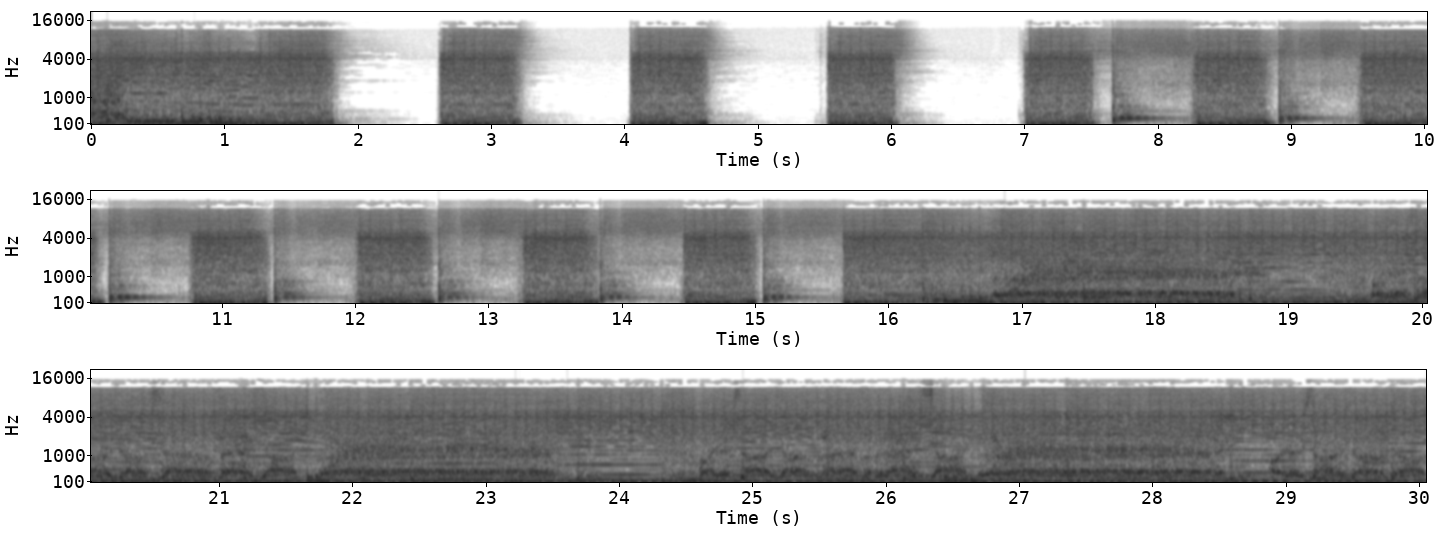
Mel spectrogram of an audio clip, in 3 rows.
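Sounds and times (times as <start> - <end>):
death metal drums and cymbals: 0.0 - 1.9, 2.6 - 3.3, 4.0 - 4.8, 5.5 - 6.3, 7.0 - 30.0
heavy guitar: 0.0 - 2.0, 2.6 - 3.3, 4.0 - 4.8, 5.5 - 6.2, 7.0 - 30.0.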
